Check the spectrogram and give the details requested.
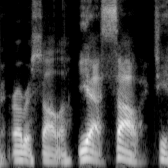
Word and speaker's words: Saleh: Yeah, Saleh.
